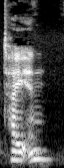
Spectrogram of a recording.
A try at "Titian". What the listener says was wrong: Titian. Titian. Titian is correct. There's another T in there. Titian.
